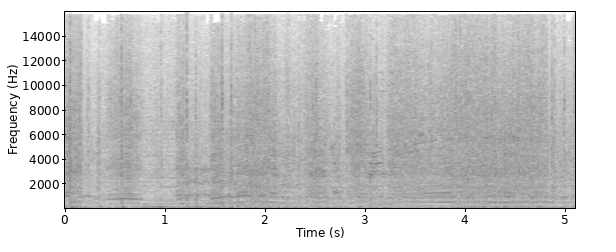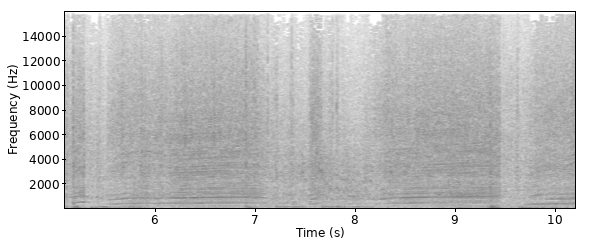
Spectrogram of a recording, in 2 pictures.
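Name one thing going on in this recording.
A racing car engine roars and whines as it shifts gears.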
